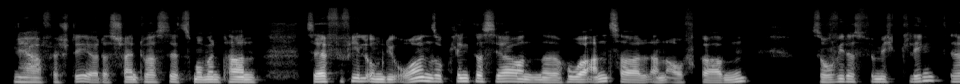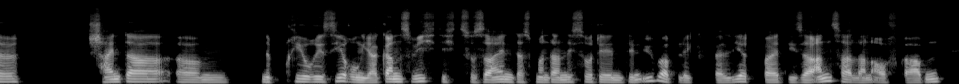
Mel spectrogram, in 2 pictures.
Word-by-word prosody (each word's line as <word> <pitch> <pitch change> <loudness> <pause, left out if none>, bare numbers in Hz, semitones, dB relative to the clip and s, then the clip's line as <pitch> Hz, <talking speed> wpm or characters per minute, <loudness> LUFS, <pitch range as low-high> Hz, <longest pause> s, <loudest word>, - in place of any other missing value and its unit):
Ja, 105 -2 -1
verstehe. 130 +1 -2
Das - - -6
scheint, 115 0 0
du - - +1
hast 110 +1 -2
jetzt 120 -3 -3
momentan 115 -1 +4 0.4
sehr 130 0 +6
v 130 - -14
viel 150 -2 +1
um 120 -2 +4
die 115 0 +1
Ohren, 160 -2 +5
so 140 -2 +1
klingt 145 +2 +1
das 140 -2 +1
ja 135 0 +4
und 115 -4 +3
'ne 105 -2 0
hohe 120 -2 +5
Anzahl 115 -8 +2
an 105 0 -1
Aufgaben. 105 +8 -1 0.6
So 110 +2 -3
wie 135 - +1
das 130 -1 -2
für 125 - -11
mich 125 -1 -2
klingt, 175 +7 -4
äh, 130 0 -2 0.7
scheint 120 +3 0
da, 125 -1 +2
ähm, 105 -1 -4 0.3
'ne 110 -3 -3
Priorisierung 120 -1 -1
ja 100 +1 +1
ganz 130 +3 +3
wichtig 135 -5 -5
zu 105 - -11
sein, 110 +3 +1
dass 110 +2 -7
man 110 -1 -2
da 110 -1 0
nicht 110 0 -3
so 115 -2 -4
den 105 -3 -2
den 110 +1 -4
Überblick 150 - -3
verliert 110 +7 -2
bei 105 -1 +1
dieser 105 -1 0
Anzahl 145 -9 +1
an 100 +1 -2
Aufgaben. 100 +6 -3
115 Hz, 170 wpm, -23 LUFS, 105-130 Hz, 0.7 s, sehr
